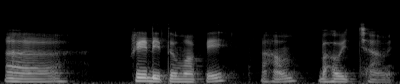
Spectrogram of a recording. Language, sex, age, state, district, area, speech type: Sanskrit, male, 18-30, Karnataka, Mysore, rural, spontaneous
